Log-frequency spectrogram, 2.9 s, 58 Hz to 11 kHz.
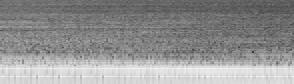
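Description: A supercharged Dodge Challenger Hellcat V8 idles steadily up close, a deep, even rumble with a strong low hum that holds unchanged throughout, with no voices over it.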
